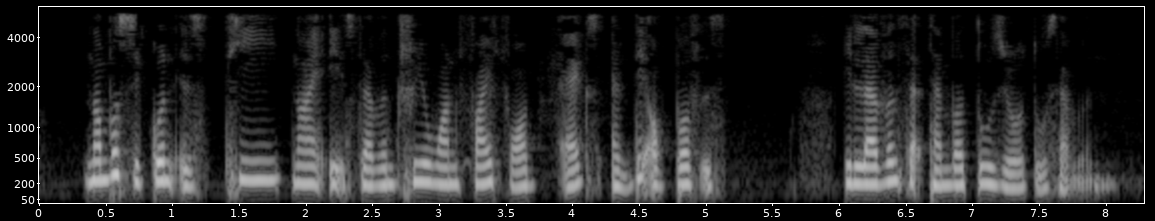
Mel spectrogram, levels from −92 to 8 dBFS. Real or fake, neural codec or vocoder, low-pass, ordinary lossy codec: real; none; 5.4 kHz; MP3, 24 kbps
